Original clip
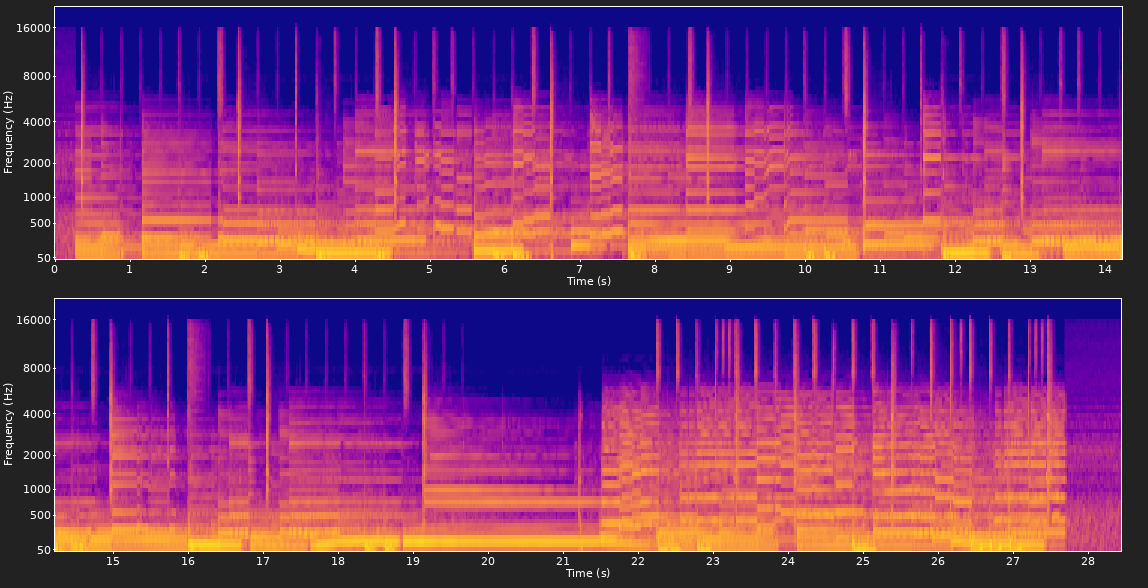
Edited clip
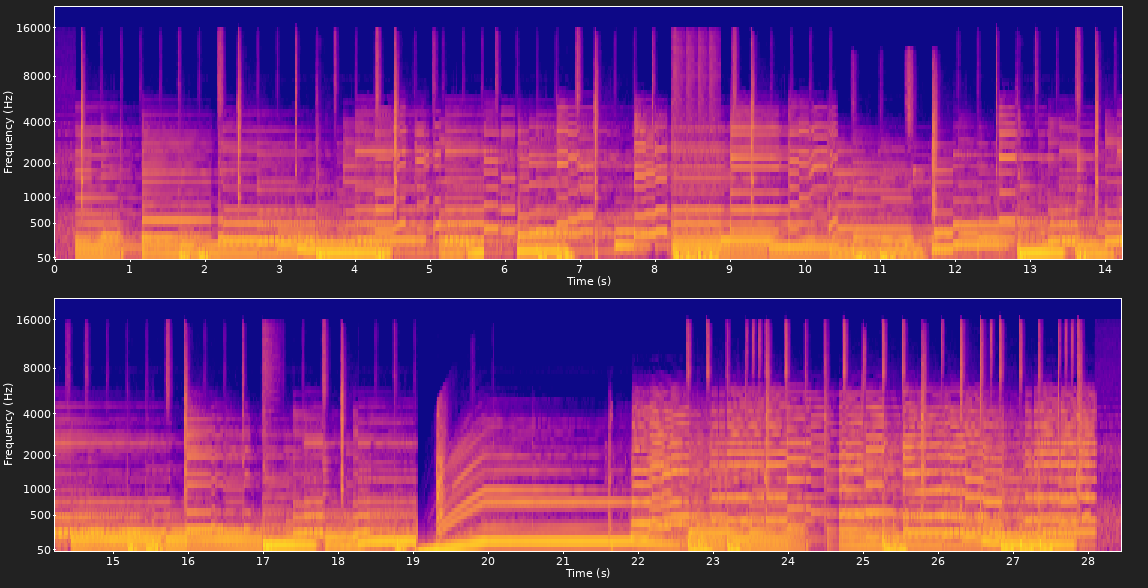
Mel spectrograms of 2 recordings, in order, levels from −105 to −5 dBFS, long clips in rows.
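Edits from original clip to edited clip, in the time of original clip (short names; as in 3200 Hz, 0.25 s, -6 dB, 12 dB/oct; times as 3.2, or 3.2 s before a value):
7.68 stutter in place 0.15 s, 4 plays
9.83–10.98 speed 74%
17.26–17.85 move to 5.12
18.63 tape start 0.91 s
23.44–24.27 fade out, to -20.5 dB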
